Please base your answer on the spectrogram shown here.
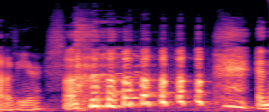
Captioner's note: Kim laughs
